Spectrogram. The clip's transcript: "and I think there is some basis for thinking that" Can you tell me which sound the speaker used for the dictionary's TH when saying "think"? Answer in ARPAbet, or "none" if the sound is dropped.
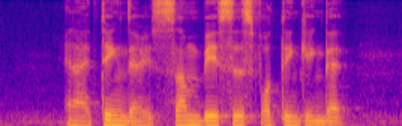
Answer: T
